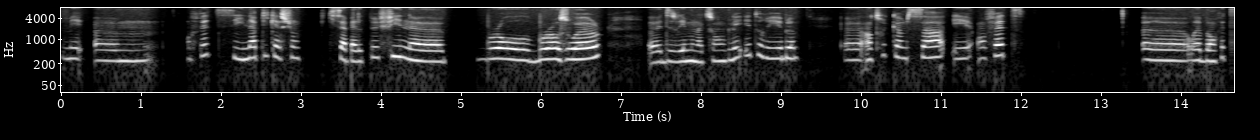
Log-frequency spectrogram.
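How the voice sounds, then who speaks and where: Chatty high-voiced girl narrating a game. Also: a little mellow. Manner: chatty, rambling with many fillers. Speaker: gaming video creator. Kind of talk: casual gameplay commentary. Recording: faint background noise.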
